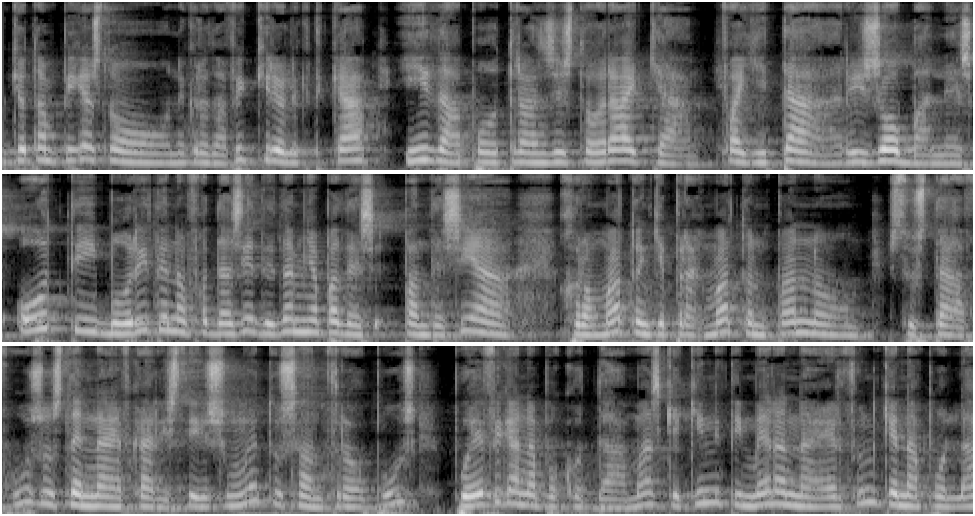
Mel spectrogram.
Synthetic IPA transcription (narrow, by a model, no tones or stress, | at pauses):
ceo̞t̪ɐmpiɣɐst̪o̞ne̞kɾo̞t̪ɐfiociɾio̞lekt̪i̥kɐ | iðɐːpo̞t̪ɾɐnzist̪o̞ɾɐcɐ | fɐʝit̪ɐɾizo̞bɐle̞so̞t̪ibo̞ɾit̪e̞nɐfɐnd̪ɐst̪it̪eit̪ɐnmɲɐpɐnθe̞siɐ | xɾo̞mɐt̪o̞ŋce̞pɾɐɣmɐt̪o̞npɐno̞st̪ust̪ɐfuso̞st̪e̞nɐe̞fxɐɾist̪isume̞t̪usɐnθɾo̞pus | pue̞fiɣɐnɐpo̞ko̞nd̪ɐmɐsce̞cinit̪ime̞ɾɐnɐe̞ɾθunce̞nɐpo̞lɐ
